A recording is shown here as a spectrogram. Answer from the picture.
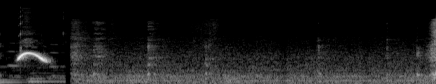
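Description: A single short whistle about a quarter-second in, rising and then falling in pitch in one arch over less than half a second. Faint steady background hiss follows for the rest.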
